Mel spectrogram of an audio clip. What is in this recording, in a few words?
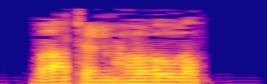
"buttonhole", English; nouns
